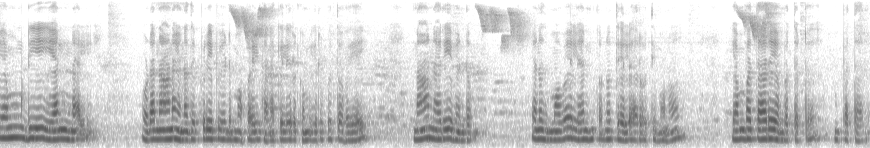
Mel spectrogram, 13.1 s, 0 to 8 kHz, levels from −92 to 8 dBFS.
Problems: background sounds at intervals, low volume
